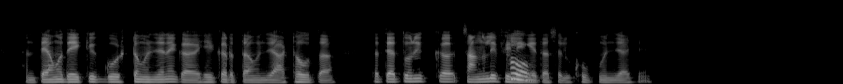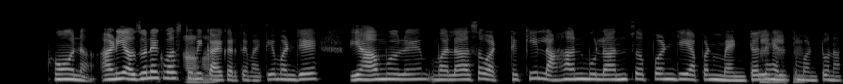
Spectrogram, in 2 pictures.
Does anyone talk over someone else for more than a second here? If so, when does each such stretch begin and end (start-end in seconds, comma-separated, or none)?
none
